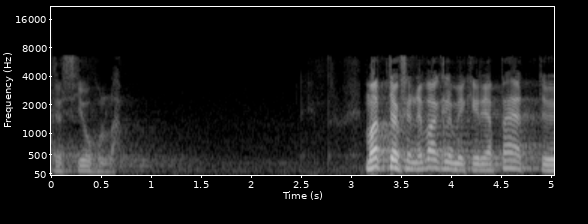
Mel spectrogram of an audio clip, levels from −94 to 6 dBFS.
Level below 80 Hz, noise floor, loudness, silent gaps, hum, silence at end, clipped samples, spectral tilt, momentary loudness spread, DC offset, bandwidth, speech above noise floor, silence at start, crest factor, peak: -70 dBFS; -69 dBFS; -28 LUFS; none; none; 0 s; under 0.1%; -4 dB/octave; 16 LU; under 0.1%; 6.8 kHz; 41 dB; 0 s; 22 dB; -8 dBFS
